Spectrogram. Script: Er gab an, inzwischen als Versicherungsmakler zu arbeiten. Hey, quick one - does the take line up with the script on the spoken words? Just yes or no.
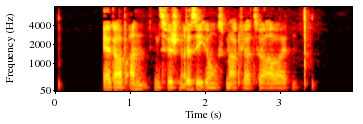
no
